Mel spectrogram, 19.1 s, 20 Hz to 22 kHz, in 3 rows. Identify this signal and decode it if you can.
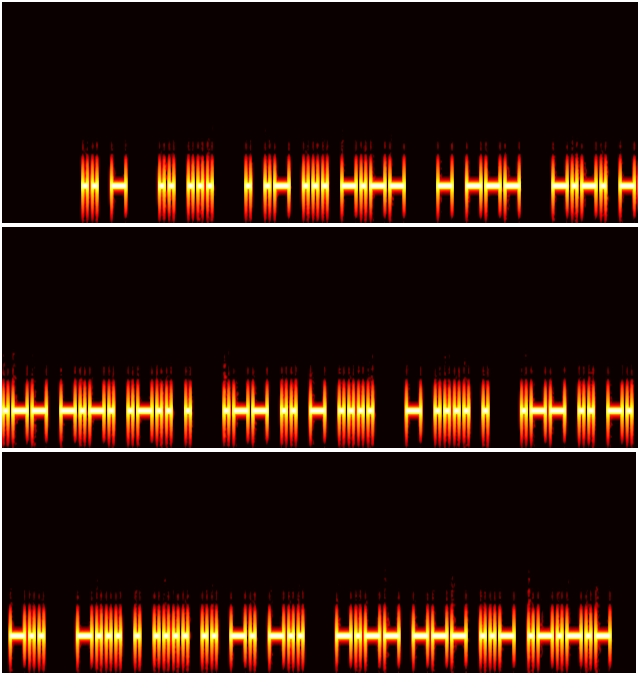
Morse code, heard as a keyed tone, about 25 wpm, 700 Hz. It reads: IT IS EASY TO CYCLE WITH THE WIND BEHIND YOU.
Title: Sentences from Top 1000 Words - Review Part 6 - 25wpm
